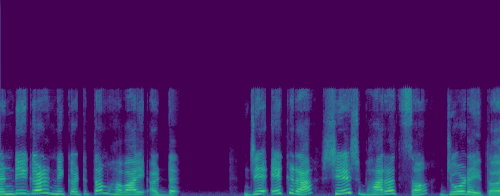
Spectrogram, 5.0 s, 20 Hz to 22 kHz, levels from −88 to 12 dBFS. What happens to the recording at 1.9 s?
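A long network dropout runs from 1.71 to 2.31 s: the last sound is stretched into a fading buzz that thins toward a low, steady noise for about 0.58 s, then the audio resumes with that stretch missing, likely because packets stopped arriving.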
